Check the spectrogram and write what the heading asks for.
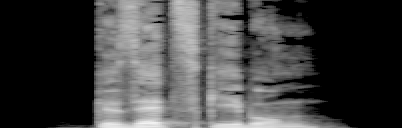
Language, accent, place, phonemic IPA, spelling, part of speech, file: German, Germany, Berlin, /ɡəˈzɛtsˌɡeːbʊŋ/, Gesetzgebung, noun, De-Gesetzgebung.ogg
- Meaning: legislation (act of legislating)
